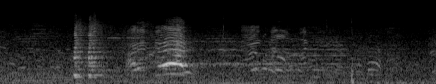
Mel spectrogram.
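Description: Footballers shouting to each other on the pitch: a short call, then a louder high-pitched shout about a second and a half in, followed by fainter calls.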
